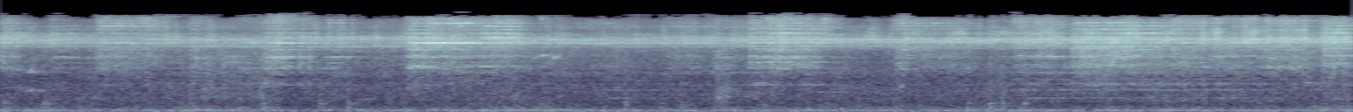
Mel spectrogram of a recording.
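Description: Freight cars of a manifest train rolling across a railway overpass bridge: a steady low rumble under a continuous high-pitched wheel squeal that swells and fades every second or two.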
